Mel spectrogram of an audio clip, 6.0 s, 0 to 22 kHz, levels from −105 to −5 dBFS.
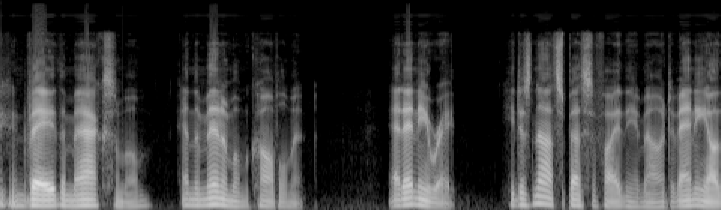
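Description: Right at the start, from 0.27 to 0.37 s, the loudest syllable picks up a harsh, crackly edge. That's microphone overload, likely from the input volume being set too high, so the peaks run about 3 dB past what the converter can represent and get their tops sliced flat. Only a few percent of the samples in that stretch are cut off, but the flattened waveform adds that gritty buzz right on the peak.

At 1.02 s the whole level drops suddenly, speech and background together, by about 4 dB in a single step. That's the microphone volume being stepped down, likely the call software reacting to the clipping just before and cutting the device's input gain in one go rather than easing it down. You hear it as an abrupt shift to a quieter level.

It doesn't fully fix things, though. From 1.77 to 1.79 s there's another brief microphone overload, likely still too much input gain even after the cut. This one peaks about 2 dB over, with only a small fraction of samples flattened, so it's a shorter, lighter crackle than the first.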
